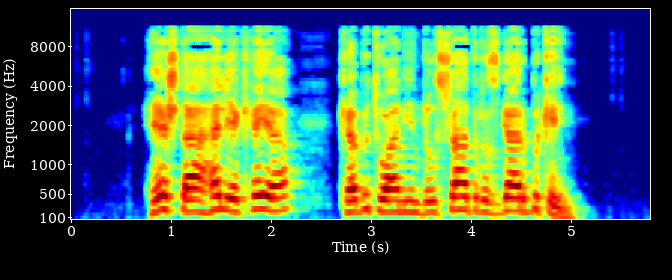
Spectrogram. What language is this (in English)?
Central Kurdish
